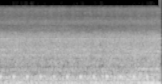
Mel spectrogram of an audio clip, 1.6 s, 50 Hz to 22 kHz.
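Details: Renault Kwid with check engine light and cylinder 3 misfire, still present after fixing wiring and connectors: the idle stumbles evenly every cycle with an uneven beat; low compression on cylinder 3 is suspected, with a compression check planned.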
